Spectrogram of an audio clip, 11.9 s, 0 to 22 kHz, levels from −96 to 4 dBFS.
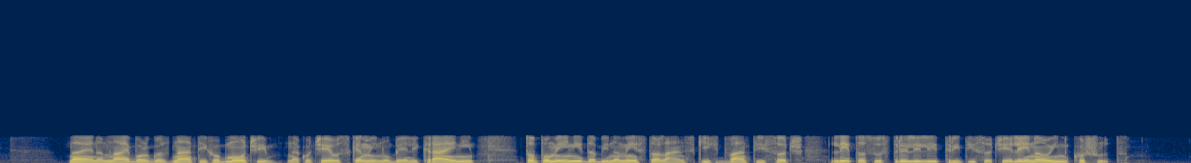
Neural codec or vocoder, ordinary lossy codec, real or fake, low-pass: none; none; real; 3.6 kHz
